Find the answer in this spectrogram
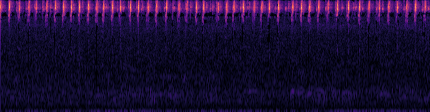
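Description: A cicada sings, a very high, shrill buzz pulsing steadily about six times a second.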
